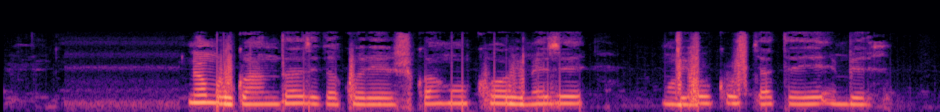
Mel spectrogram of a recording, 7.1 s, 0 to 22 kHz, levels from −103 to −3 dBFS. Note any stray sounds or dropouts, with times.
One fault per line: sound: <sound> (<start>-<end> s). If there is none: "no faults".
no faults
